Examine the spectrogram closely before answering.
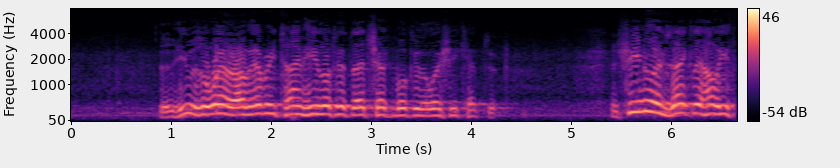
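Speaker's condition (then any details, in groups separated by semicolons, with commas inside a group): Parkinson's disease; sleep disrupted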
